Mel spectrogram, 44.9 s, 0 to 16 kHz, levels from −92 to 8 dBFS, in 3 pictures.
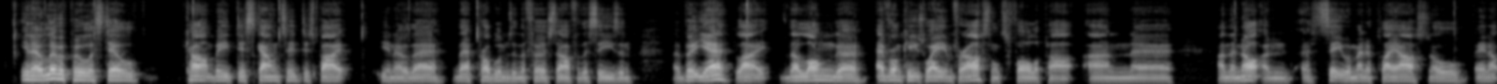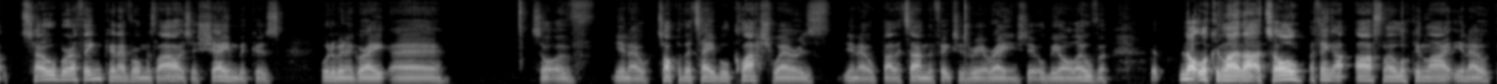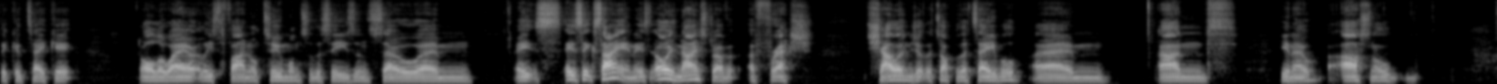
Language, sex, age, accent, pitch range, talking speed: English, male, 20-39, British, 105-120 Hz, 195 wpm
